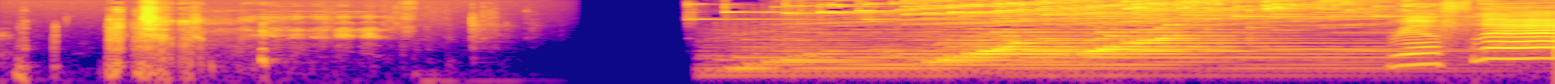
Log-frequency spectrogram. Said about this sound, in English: Wind chimes.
